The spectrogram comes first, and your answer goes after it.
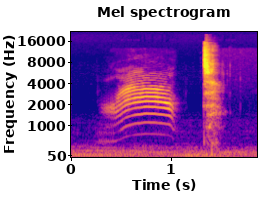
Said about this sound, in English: I think that cat is sensing a little bit of jealousy of the Batman there.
